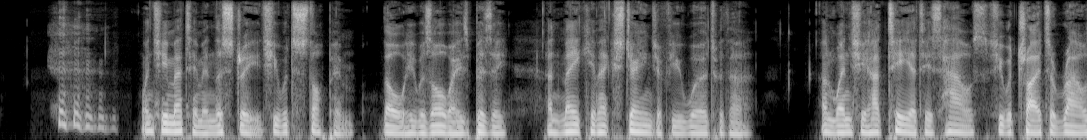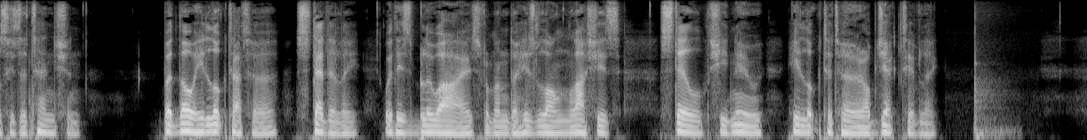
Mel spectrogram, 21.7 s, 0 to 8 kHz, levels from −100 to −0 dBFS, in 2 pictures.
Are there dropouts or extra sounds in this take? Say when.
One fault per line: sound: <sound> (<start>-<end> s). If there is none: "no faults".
sound: laugh (0.5-1.2 s)
sound: thud (20.6-21.1 s)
